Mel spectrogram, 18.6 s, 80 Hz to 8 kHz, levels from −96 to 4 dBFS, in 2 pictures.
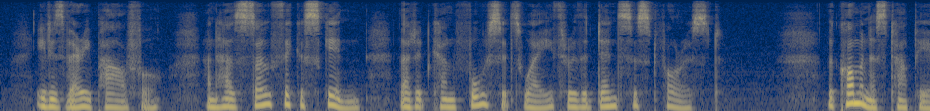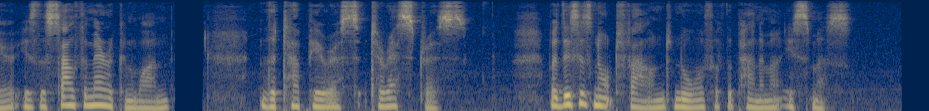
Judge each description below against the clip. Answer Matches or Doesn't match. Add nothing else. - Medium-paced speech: Doesn't match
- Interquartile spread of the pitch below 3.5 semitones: Matches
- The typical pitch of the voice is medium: Matches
